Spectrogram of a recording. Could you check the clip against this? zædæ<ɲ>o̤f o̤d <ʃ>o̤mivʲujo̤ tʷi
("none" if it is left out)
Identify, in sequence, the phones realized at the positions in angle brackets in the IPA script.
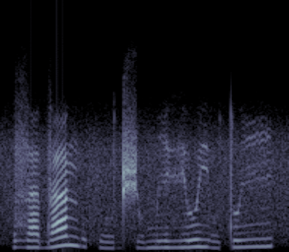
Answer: ŋ, ʃ

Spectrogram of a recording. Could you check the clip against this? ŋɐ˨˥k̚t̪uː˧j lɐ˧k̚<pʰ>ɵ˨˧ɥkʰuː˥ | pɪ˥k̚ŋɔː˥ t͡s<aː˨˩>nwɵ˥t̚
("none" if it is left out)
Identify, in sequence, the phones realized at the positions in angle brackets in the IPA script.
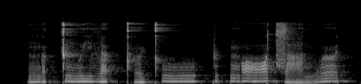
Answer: pʰ, aː˨˩

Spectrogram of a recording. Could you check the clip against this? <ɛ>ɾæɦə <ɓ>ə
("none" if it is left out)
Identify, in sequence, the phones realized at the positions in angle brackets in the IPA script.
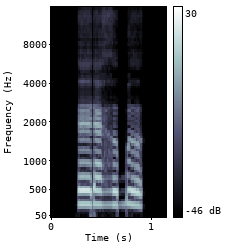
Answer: ɛ, ɓ

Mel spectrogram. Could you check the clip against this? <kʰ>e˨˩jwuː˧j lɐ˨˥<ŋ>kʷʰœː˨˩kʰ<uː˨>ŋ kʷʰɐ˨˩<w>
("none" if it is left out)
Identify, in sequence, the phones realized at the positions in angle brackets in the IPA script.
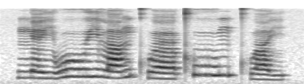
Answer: ŋ, ŋ, uː˥, j

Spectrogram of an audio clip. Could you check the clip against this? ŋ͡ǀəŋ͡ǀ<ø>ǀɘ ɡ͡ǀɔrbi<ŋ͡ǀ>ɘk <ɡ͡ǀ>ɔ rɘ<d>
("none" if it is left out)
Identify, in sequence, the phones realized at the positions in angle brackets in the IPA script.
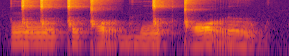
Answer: ɘ, ŋ͡ǀ, ɡ͡ǀ, b

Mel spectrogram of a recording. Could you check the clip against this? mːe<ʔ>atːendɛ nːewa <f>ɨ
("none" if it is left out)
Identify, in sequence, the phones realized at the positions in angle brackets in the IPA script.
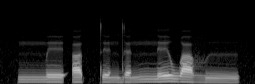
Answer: ʔ, v

